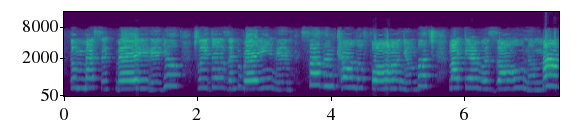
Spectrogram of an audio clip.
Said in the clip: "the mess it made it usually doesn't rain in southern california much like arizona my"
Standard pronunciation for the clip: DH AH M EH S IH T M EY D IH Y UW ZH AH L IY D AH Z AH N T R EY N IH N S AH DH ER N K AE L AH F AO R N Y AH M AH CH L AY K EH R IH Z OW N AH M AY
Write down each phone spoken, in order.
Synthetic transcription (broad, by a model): DH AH M EH S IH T M EY D IH Y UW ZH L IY D AH Z AH N T R EY N IH N S AH DH ER N K AE L AH F AO R N Y AH M AH CH L AY K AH R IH Z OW N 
